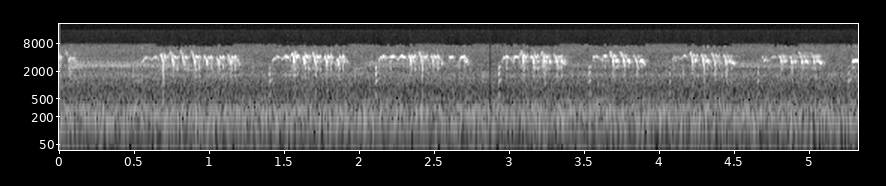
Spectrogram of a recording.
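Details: Bald eagle at its nest on June 10, 2021, filmed by a nest camera as the mother delivers a rabbit and the eaglet claims it; clusters of high chirping notes are repeated about every half second over steady background hiss.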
